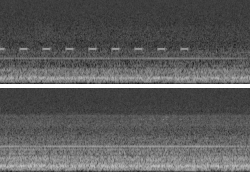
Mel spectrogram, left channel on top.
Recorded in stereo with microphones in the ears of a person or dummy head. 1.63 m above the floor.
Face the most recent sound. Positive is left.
No sound to turn to.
